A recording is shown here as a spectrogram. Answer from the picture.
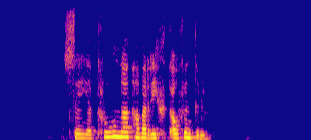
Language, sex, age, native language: Icelandic, female, 30-39, Icelandic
